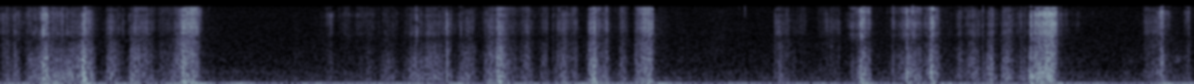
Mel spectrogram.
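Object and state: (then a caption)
Dried wheat gluten ring (fu) scraped. An orange plastic earpick scrapes the inside of the hole of a porous dried wheat gluten ring (fu) held in gloved hands. The result is a series of bright, dry scratching and crackling strokes with short bursts of high hiss. Quieter rustling fills the gaps between strokes.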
